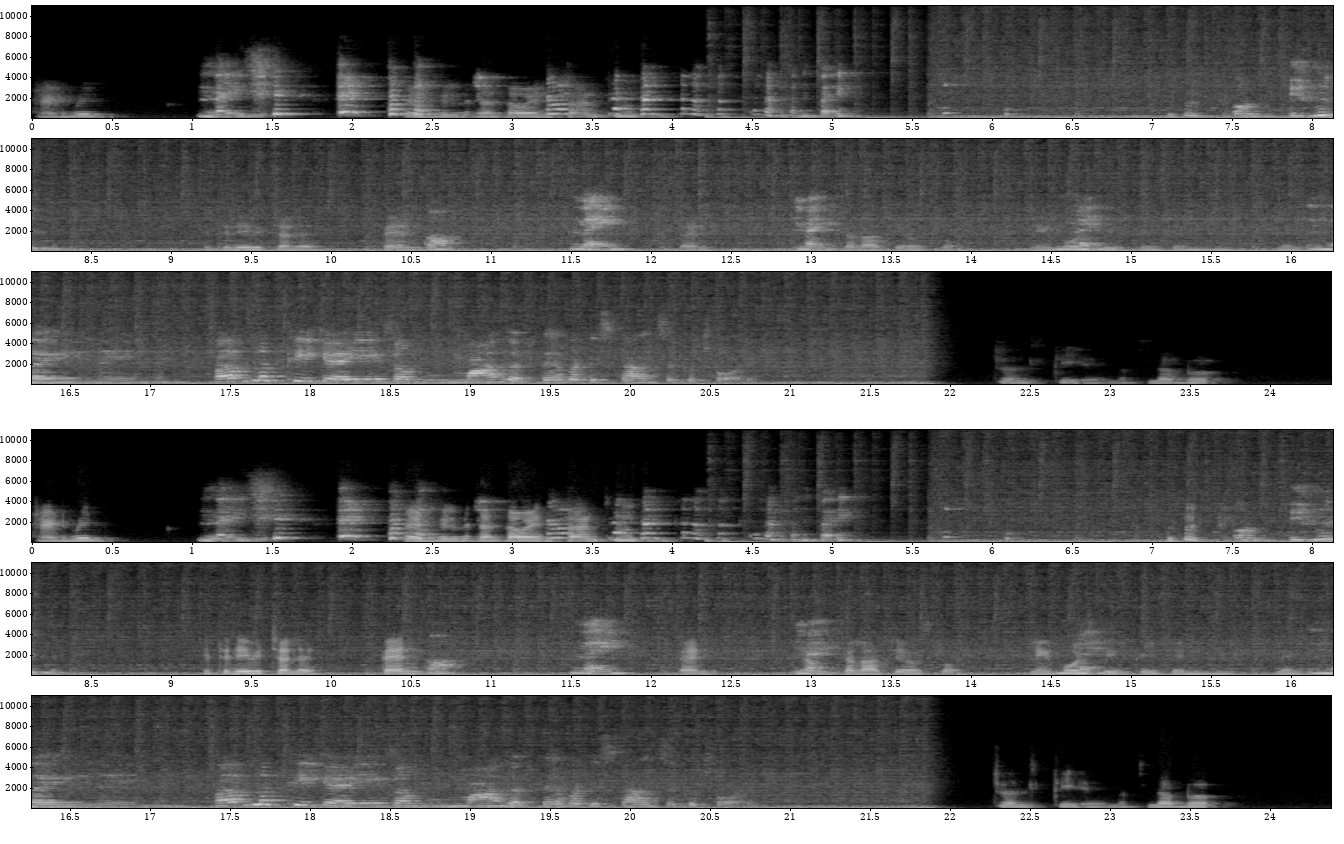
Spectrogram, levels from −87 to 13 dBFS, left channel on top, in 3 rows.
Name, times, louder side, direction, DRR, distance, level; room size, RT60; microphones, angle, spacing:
voice 1, 0.0-0.5 2.3-3.8 7.1-7.5 8.1-8.2 9.2-10.0 10.3-10.6 12.2-12.4 12.9-13.9 14.4-16.1 22.3-23.6, right 7 dB, 85° right, 13 dB, 0.3 m, -24 dB
voice 2, 1.0-2.5 2.8-2.9 3.2-3.4 3.6-4.2 4.5-5.2 6.1-6.2 7.5-8.3 10.6-10.8 11.5-11.9 12.9-13.2 14.5-14.9 16.1-20.8, left 2 dB, 75° left, 4 dB, 0.8 m, -22 dB
sound 1, 4.2-19.0, equal, 10° left, 0.6 m, -39 dB
sound 2, 5.6-21.9, equal, 35° left, 1.2 m, -30 dB
3.8 x 3.1 x 3.2 m, 0.29 s
head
